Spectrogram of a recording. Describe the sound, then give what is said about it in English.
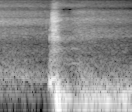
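A sharp, airy intake of breath starts abruptly, followed by a sustained breathy rush as someone deliberately draws in a deep breath, with no talking. “because you're consciously taking in deep breaths”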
